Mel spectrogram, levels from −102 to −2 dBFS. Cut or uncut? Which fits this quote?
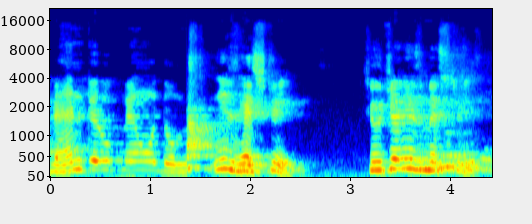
cut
